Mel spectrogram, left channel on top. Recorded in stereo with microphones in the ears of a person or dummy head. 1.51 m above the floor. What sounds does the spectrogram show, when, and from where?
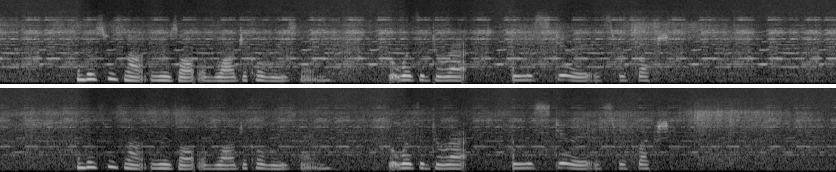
0.8 s a woman speaking: 50° left (ahead or behind); by 6.8 s 5° left (ahead or behind)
